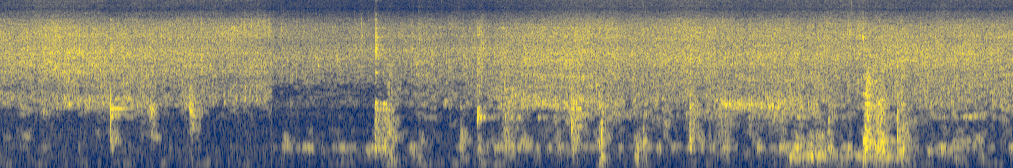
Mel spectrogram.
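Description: Eggplant strips sizzling in hot oil in a kadai while a spatula stirs and turns them. Scattered taps and scrapes of the spatula on the pan sound over the steady hiss.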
